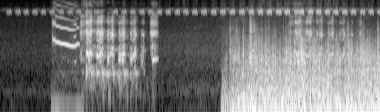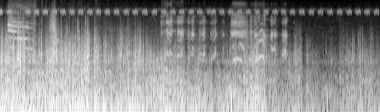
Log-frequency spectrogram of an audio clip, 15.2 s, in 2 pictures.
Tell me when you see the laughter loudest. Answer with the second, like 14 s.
2 s.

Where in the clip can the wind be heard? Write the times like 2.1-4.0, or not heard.
4.4-15.1.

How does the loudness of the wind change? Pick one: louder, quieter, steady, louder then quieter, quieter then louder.
quieter.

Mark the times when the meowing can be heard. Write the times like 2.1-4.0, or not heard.
1.1-1.6, 7.8-8.5.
